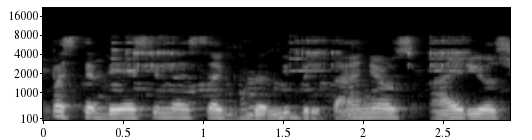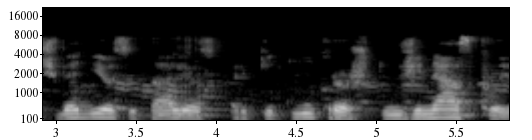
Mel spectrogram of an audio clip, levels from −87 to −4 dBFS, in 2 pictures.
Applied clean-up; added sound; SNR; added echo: classical method log-MMSE.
